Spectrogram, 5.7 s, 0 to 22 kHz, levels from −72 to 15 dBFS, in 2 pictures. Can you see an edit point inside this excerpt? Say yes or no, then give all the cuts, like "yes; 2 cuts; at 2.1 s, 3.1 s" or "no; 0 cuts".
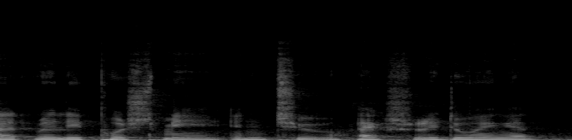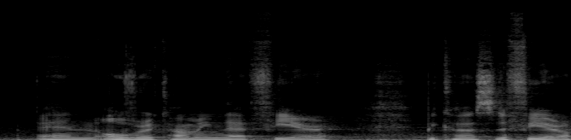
no; 0 cuts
